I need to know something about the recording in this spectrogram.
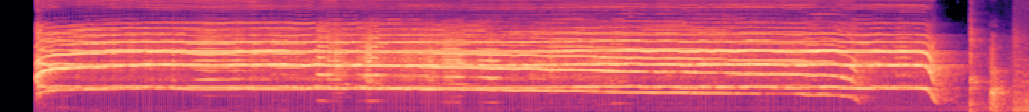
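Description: Two people screaming together in one long, high-pitched scream. The pitch sinks slowly and then drops away as the voices give out near the end.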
